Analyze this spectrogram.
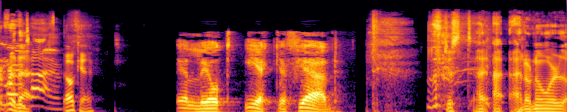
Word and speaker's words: Ekefjärd: while you're putting his name in the chat, let's hear the pronunciation of Elliot's name one more time. Elliot Ekefjärd.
